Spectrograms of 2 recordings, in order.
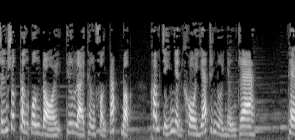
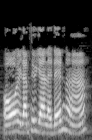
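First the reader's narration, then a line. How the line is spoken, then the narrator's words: Mocking, sneering. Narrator (Vietnamese): Mộ Sính trên mặt lộ ra châm chọc cười, nói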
